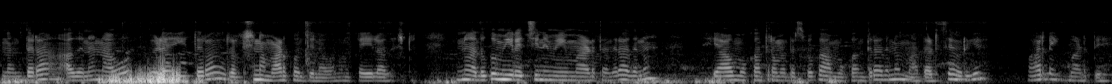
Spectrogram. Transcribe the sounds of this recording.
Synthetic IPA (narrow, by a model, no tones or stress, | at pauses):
nɐnt̪ɐɾɐɐ̰d̪ɐnːɐnaːʋubɛɭeiːt̪ɐɾɐɾɐkʂɐɳɐmaːɽko̞ɳt̪iːʋinaːʋunɐmːɐkɐjːɐlːaːd̪ɐʂʈu̥inːuɐd̪ɐkːuːmiːɾet͡ʃinːɐmemmaːɽt̪ːɐnd̪ɐɾeɐd̪ɐnːɐjaːʋɐmukaːnt̪ɐɾɐmaːt̪aːɽisbeːkːuaːmukaːnt̪ɐɾɐːd̪ɐnːɐmaːt̪aːɽisiɐʋɐɾiɡe̞ | ʋaːɾniɡmaːɽt̪iːʋi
